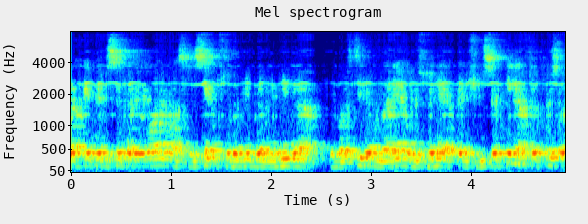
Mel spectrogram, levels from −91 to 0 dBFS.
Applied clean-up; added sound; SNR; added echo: neural separator model SepFormer DNS4.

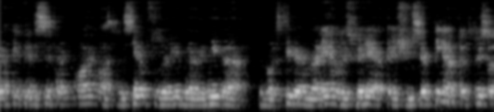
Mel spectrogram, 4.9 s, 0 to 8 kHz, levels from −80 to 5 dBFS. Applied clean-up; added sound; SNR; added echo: neural mask model DeepFilterNet 3.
